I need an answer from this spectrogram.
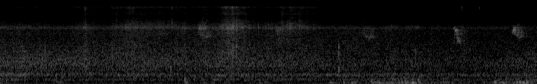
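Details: Massed honey bees in a super colony of 18-19 frames, grown after uniting with bees from dismantled nuclei, late July; a long, even, hissing hum with a low tone beneath and scattered short ticks and flicks.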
